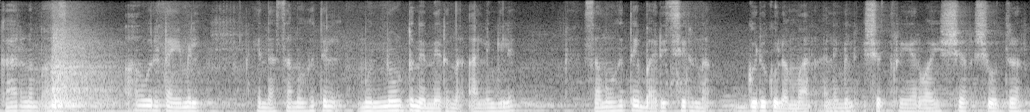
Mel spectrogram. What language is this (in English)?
Malayalam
